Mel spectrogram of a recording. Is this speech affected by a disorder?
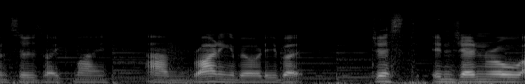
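Yes: cerebral palsy; from birth, T34 wheelchair racing class; diagnosed at about 18 months.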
